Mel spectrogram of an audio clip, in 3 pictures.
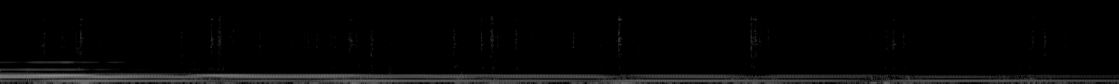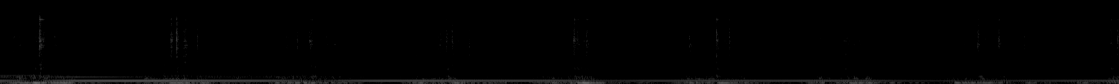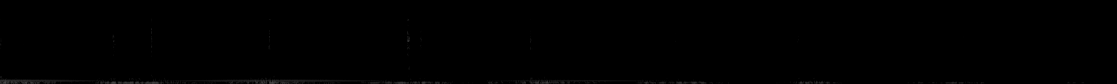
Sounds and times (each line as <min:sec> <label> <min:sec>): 0:00.0 Angélus - volée 0:09.9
